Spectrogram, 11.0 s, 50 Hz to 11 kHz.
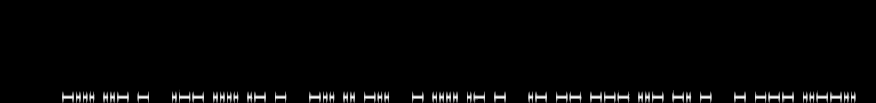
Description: Morse code, heard as a keyed tone, about 27 wpm, 700 Hz. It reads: BUT WHAT DID THAT AMOUNT TO?
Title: Sentences from Top 1000 Words - Review Part 4 - 28wpm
